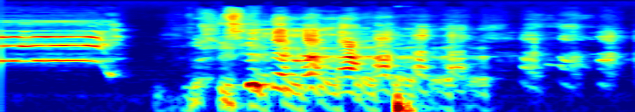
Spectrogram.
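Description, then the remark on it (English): A voice lets out a short, piercing reverse scream made while breathing in, shrill and strained, then breaks into a few seconds of breathy, chuckling vocal bursts. “That's a reverse scream when you breathe in.”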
